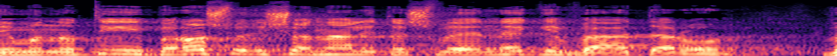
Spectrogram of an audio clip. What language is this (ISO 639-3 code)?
heb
